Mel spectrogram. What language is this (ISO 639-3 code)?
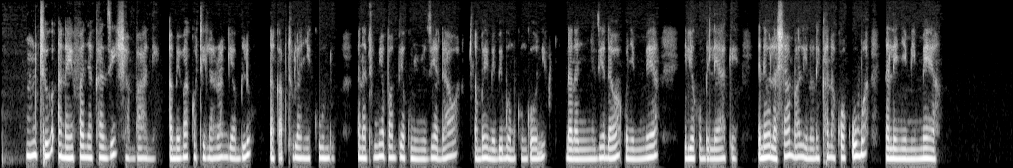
swa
